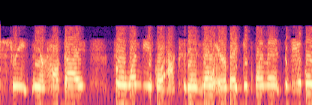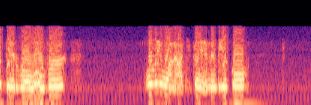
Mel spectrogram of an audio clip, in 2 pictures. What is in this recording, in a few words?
Ambulance, dispatch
